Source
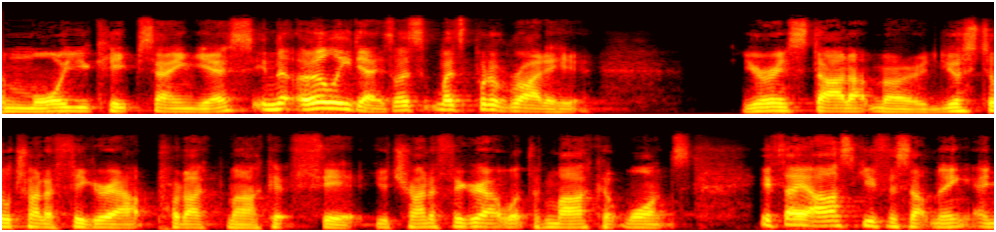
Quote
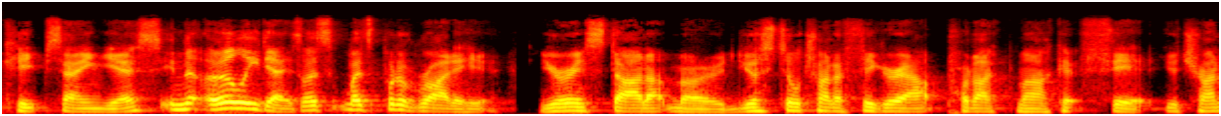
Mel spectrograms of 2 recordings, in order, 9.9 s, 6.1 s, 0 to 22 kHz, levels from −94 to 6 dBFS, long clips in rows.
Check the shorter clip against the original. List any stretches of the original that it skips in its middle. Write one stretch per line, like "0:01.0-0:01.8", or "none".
0:03.0-0:03.5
